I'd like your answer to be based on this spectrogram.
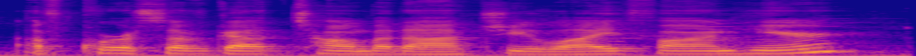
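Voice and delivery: ordinary talk, nothing marked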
